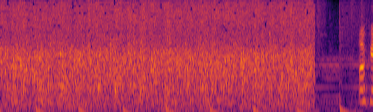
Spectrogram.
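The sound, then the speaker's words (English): Dense, steady applause fills about three seconds over a faint, regular low thump, then stops abruptly, giving way to a short burst of tonal sound. “So either way, once again, an applause right there.”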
